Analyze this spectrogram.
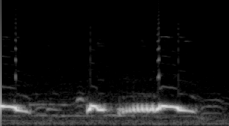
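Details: Barbary dove giving a lure call: the tail of one coo, then a crisp short note and a single long, burry, rolling coo that drops in pitch at the end.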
